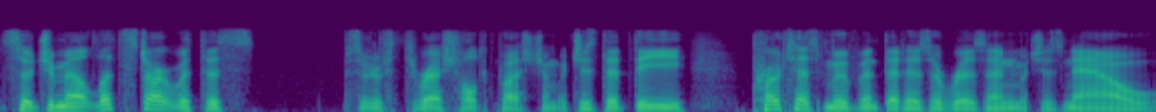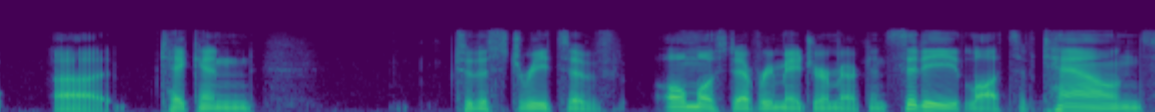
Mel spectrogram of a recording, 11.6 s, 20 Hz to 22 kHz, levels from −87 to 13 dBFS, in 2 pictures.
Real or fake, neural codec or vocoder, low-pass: real; none; 7.2 kHz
